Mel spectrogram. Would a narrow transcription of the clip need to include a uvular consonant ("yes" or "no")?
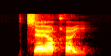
yes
